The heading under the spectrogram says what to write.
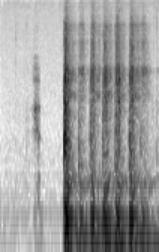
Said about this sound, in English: Somebody else will be banging on the door.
